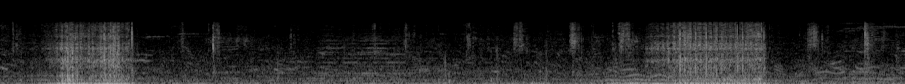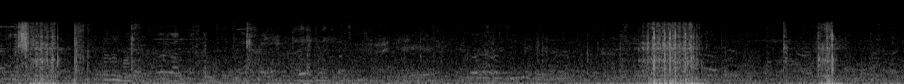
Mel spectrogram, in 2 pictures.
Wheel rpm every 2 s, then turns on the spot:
20, 0, 0, 20, 10, 0, 0, 10, 10.
0-2 6-10 14-16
